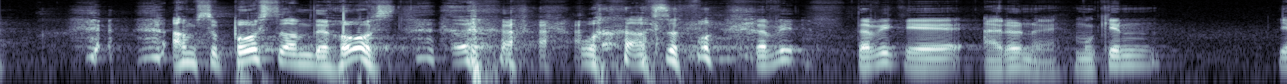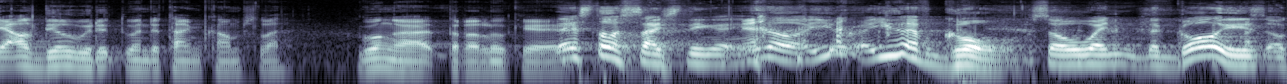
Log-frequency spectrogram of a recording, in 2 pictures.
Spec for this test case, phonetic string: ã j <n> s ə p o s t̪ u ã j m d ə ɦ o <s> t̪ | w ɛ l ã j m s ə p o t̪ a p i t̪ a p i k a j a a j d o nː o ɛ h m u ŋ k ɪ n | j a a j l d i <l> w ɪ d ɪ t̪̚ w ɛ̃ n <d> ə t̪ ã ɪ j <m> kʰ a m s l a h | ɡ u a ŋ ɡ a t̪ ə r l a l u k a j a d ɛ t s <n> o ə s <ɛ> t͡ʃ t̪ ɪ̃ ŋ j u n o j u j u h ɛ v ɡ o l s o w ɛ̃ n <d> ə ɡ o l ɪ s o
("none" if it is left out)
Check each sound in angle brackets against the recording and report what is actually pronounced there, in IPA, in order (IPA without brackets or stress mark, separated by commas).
m, s, l, d, m, n, a, d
